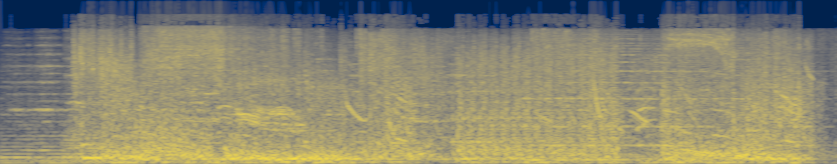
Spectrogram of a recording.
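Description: An explosion as a grenade hits a jeep, with gunfire: loud, dense booms, crashing and rapid bursts of shots that run almost without pause throughout.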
